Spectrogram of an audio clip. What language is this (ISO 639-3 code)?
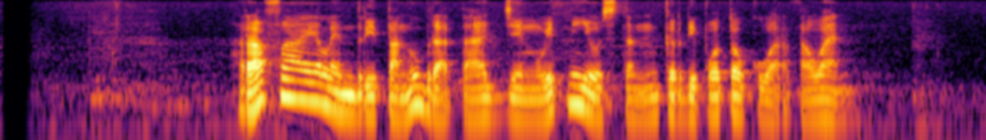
sun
